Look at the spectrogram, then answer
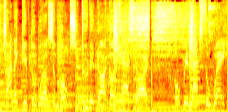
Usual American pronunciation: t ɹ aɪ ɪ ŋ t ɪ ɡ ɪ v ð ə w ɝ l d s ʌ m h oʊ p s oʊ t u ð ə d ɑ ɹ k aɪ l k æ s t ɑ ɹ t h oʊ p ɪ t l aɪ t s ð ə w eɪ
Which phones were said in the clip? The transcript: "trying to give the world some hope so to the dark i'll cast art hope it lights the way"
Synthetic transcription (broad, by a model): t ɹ aɪ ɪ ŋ t ɪ ɡ ɪ v ð ə w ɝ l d s ʌ m h oʊ p s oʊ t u ð ə d ɑ ɹ k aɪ n k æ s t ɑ ɹ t h oʊ p ɪ t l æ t s ð ə w eɪ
